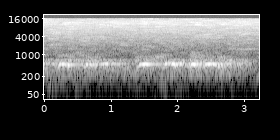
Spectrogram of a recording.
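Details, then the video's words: At moonrise on Carpenter Mountain, H.J. Andrews Forest, Oregon, USA, an owl gives strings of short, mellow hoots on one pitch, several in quick succession, a brief pause, then another run. "Owl Calling at Moonrise"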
